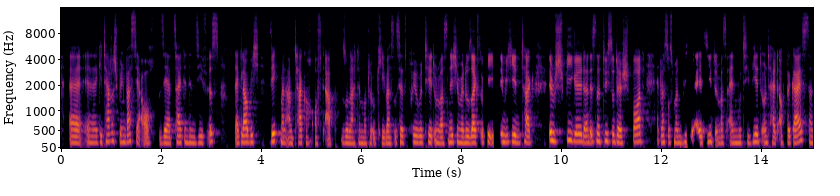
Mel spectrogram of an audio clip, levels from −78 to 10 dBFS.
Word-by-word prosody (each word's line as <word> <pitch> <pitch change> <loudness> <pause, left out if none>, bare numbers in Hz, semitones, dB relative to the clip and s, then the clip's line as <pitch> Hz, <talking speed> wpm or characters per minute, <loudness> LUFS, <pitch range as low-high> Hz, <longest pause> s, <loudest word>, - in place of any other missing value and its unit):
äh, 170 0 0
äh, - - -3
Gitarre 195 +4 -2
spielen, 185 -3 -4
was 190 +1 -1
ja - - -2
auch - - -2
sehr 160 -1 +1
zeitintensiv 170 -1 -2
ist, 210 +1 -2 0.3
da 160 - +1
glaube 180 +1 +4
ich, 180 0 -6 0.2
wägt 205 +1 +6
man 170 -2 0
am 155 -1 -3
Tag 165 +2 -1
auch 155 - -12
oft 155 - -9
ab, - - -3
so 165 0 -1
nach 155 -1 -1
dem 160 0 -4
Motto: 155 +1 -5
„Okay, 155 0 -6
was 155 -1 -1
ist - - -8
jetzt 170 -1 -2
Priorität 175 -1 0
und - - 0
was 155 0 -1
nicht.“ 180 +1 0
Und - - 0
wenn 165 - +2
du 170 - +3
sagst: 170 0 +4
„Okay, 170 - 0
ich - - -11
sehe 200 - +3
mich 185 +1 -2
jeden 185 -3 +4
Tag 165 -4 +1 0.3
im 225 -1 +8
Spiegel,“ 220 -2 +3
dann 175 -1 +2
ist - - 0
natürlich 205 0 +1
so 190 - +1
der 175 -3 +4
Sport 190 +4 +1 0.2
etwas, 180 0 -4
was 175 0 -6
man 170 -1 -2
visuell 175 -2 0
sieht 190 +2 -2
und 155 - -3
was 165 0 -6
einen 160 +1 -1
motiviert 170 +3 -1
und 170 +1 -3
halt 160 -1 -1
auch - - -4
begeistern 170 +3 +2
170 Hz, 250 wpm, -23 LUFS, 165-190 Hz, 0.3 s, im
